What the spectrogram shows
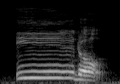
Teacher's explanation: What is happening with this contraction? Well, when we say the contraction it will, we kind of add a little U sound before the L. It kind of sounds like U-L-L.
